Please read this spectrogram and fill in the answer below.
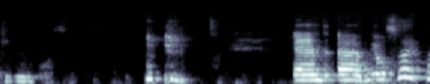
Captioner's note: clears throat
